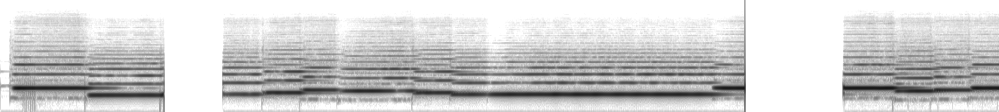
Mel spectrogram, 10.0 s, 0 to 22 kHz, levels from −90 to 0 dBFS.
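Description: Two stream reconnects here: the audio drops out at 1.63 s for about 0.56 s and comes back roughly 0.3 s further on, then again at 7.44 s for about 0.95 s, resuming 104 ms earlier as the connection restarts with a fresh decoder.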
